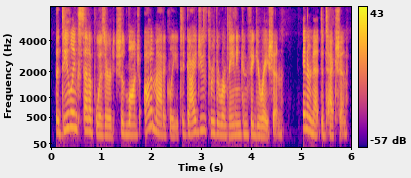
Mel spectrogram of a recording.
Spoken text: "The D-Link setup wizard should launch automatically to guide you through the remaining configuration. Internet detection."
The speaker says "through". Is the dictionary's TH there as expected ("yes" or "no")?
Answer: yes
